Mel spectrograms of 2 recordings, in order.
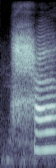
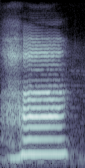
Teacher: ہم نے ح حلق سے ادا کیا ہے اور ہا سینے سے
